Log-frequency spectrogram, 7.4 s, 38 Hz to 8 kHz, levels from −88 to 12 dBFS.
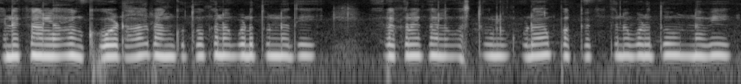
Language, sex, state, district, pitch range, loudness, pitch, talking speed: Telugu, female, Telangana, Mahabubabad, 225-235 Hz, -15 LUFS, 230 Hz, 80 wpm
